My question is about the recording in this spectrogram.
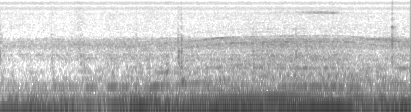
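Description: A low rumble that swells after about a second, with a faint click shortly before two seconds in.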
